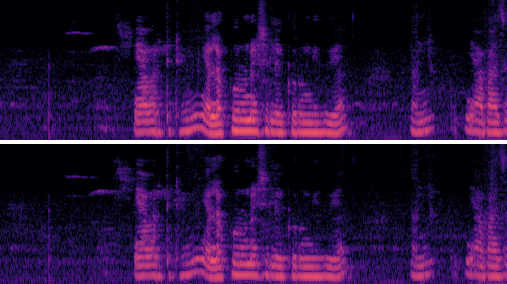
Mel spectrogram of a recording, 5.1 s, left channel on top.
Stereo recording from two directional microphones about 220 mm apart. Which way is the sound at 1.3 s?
35° left (ahead or behind).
